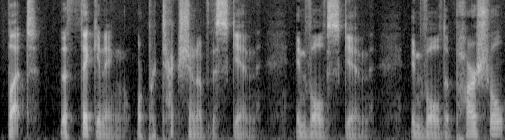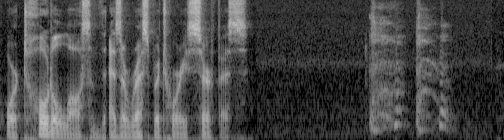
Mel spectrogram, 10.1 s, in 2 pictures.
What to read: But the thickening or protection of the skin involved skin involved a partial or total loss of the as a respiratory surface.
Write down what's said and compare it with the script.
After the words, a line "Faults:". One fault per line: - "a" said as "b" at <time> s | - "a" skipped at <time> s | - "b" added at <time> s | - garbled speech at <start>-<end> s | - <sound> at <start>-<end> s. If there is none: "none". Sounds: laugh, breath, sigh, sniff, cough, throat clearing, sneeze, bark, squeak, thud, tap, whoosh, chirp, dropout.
But the thickening or protection of the skin involved skin involved a partial or total loss of the as a respiratory surface.
Faults:
- cough at 8.7-9.8 s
